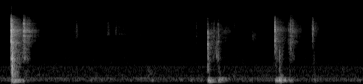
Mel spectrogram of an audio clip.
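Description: Keystrokes on a computer keyboard come in a few short, quiet bursts of clicks separated by pauses, close up in a quiet room.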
